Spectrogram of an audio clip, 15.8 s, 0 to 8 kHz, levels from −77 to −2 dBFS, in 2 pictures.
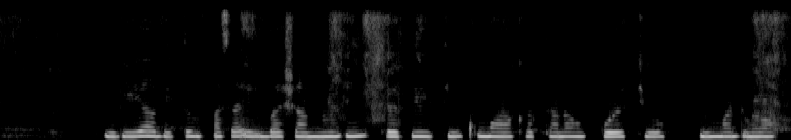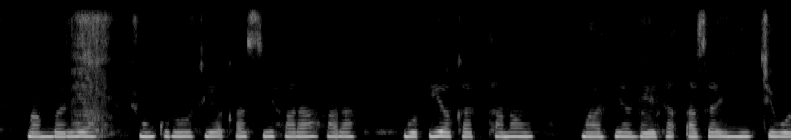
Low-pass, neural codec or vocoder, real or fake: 7.2 kHz; codec, 16 kHz, 8 kbps, FunCodec, trained on LibriTTS, 25 frames a second; fake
